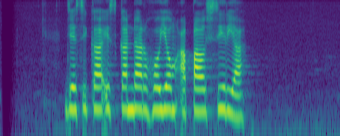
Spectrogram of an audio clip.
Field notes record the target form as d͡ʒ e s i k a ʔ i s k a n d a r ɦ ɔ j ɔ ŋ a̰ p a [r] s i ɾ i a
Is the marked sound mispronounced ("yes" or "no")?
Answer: yes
